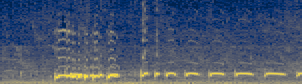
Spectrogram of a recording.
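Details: Zebra dove, a local bird with a strong voice, used as a lure so other birds sing. A brisk rattled burst of coos, then about eight clear, evenly spaced short coos at a steady pace.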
